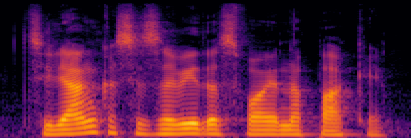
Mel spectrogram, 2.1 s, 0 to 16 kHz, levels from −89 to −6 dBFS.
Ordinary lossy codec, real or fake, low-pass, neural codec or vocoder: none; real; 14.4 kHz; none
